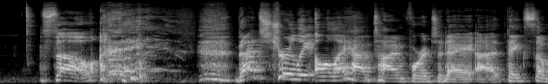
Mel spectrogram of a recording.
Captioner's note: laughs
